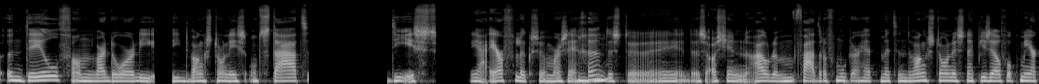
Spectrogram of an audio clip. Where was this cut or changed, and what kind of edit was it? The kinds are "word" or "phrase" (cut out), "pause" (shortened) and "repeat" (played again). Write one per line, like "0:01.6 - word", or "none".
none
